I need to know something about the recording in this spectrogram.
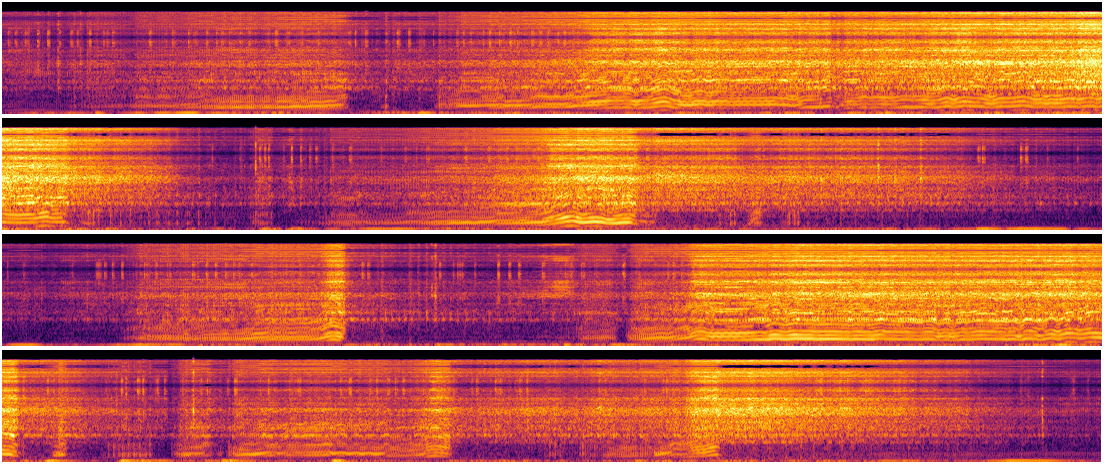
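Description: Off-road dirt bike engine, heard from the rider's seat, revving hard in two long pulls with its pitch climbing and wavering as it goes through the gears. The engine drops back off the throttle between the pulls.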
